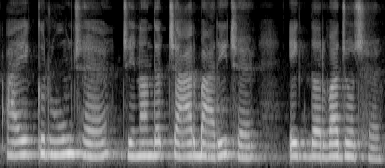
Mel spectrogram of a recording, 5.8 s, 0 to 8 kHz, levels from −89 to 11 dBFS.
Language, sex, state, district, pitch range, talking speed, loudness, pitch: Gujarati, female, Gujarat, Valsad, 220-245 Hz, 125 wpm, -14 LUFS, 230 Hz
